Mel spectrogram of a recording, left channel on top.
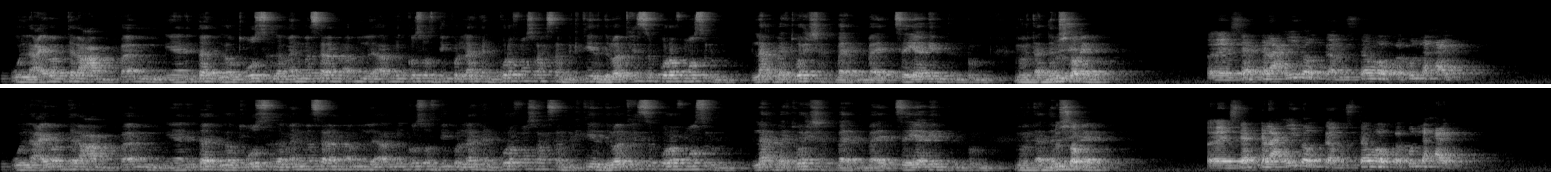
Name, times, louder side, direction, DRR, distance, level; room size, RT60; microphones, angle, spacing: voice 1, 0.1-9.9 10.1-11.0, left 1 dB, 55° left, -1 dB, 0.5 m, -28 dB
voice 2, 10.5-10.8 12.1-14.5, right 3 dB, 45° right, -1 dB, 0.5 m, -24 dB
2.1 x 2.1 x 2.8 m, 0.88 s
head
